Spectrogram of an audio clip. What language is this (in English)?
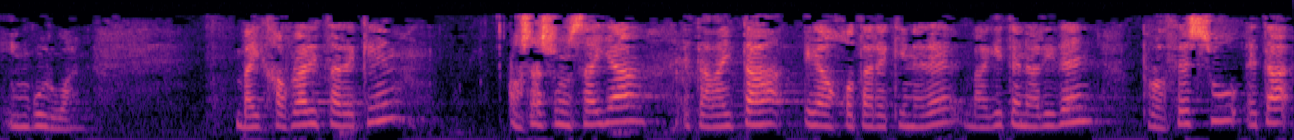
Basque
